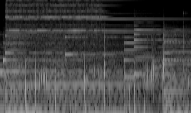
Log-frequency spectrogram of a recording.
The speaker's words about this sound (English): The phone rang.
